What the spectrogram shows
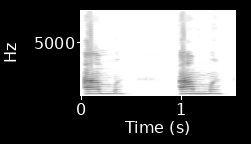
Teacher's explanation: Like अब आप कहें अम अम तो आपके लिप्स का बैरूनी हिस्सा जो है वो क्या है? मीम का मखरज है। यानी जब भी आप तिलावत कुरान में अब अम या कोई भी लफज़ पढ़ेंगे तो आपके फेस का यही हिस्सा इनवॉल्व होना चाहिए।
